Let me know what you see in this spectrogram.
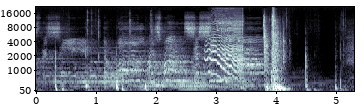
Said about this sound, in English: Hang on. I'll close the door. Can't concentrate with those bloody elves.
